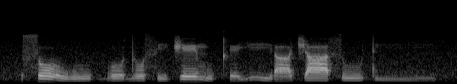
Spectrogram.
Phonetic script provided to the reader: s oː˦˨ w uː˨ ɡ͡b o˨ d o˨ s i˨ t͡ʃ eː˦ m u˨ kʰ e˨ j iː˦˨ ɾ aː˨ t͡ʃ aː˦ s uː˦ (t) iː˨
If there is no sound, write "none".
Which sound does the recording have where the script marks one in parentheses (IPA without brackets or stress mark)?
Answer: t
